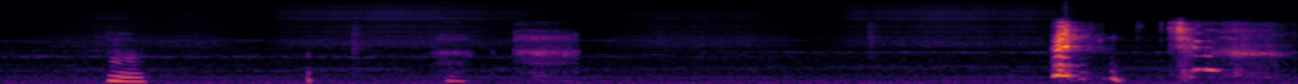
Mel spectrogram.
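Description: A single sharp human sneeze bursts out near the end during a tabletop horror role-playing session, after a few soft breaths and quiet vocal sounds. It is close and loud against an otherwise quiet room.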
